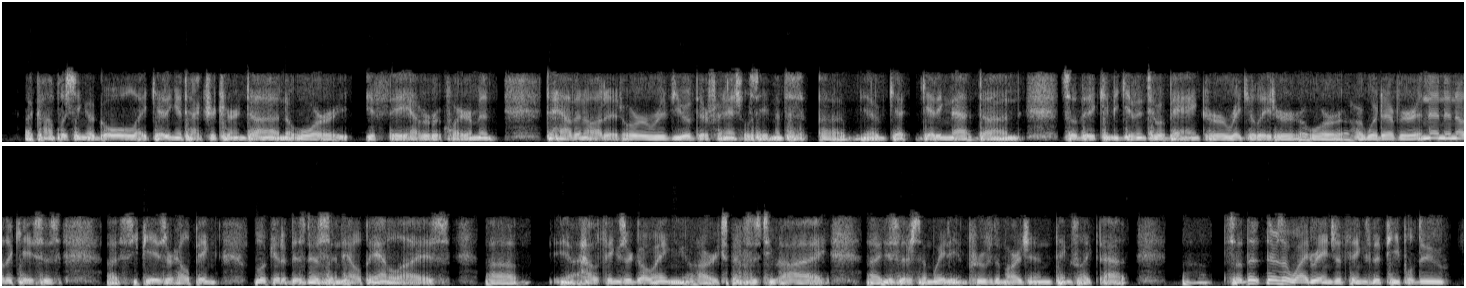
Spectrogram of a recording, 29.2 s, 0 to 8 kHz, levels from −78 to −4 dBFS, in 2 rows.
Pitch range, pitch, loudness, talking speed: 90-110 Hz, 95 Hz, -22 LUFS, 200 wpm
